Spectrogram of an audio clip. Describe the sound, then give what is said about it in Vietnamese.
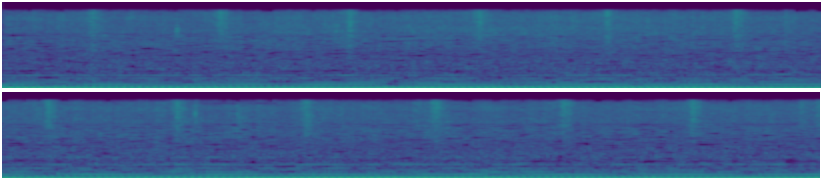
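Heavy night rain pours steadily onto a road, windows and roofs, a constant dense hiss of drops that holds even in loudness throughout, with no talking. “Cơn mưa đêm tầm tã trút xuống đến cả ngàn tấn nước. Âm thanh ù ù của những hạt mưa bị vỡ tan khi va đập xuống mặt đường, va đập lên những ô kính cửa sổ, lên những mái nhà”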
